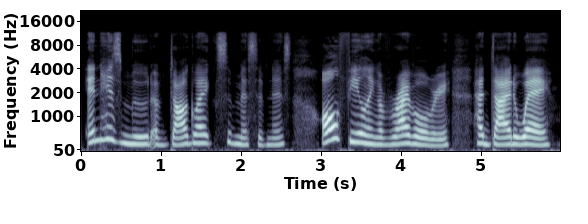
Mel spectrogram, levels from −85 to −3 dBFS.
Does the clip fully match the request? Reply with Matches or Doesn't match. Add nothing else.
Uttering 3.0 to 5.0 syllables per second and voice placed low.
Doesn't match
